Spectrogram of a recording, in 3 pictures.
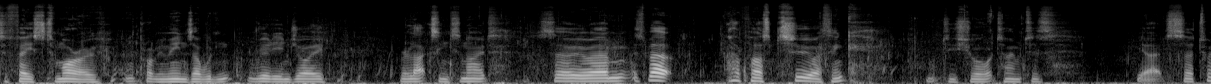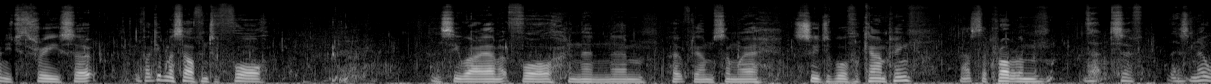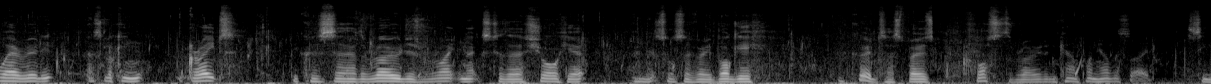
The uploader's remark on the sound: This episode was recorded live in my sea kayak as I explored Upper Loch Torridon on the north west coast of Scotland.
